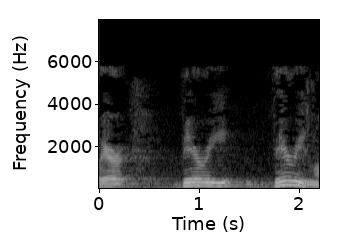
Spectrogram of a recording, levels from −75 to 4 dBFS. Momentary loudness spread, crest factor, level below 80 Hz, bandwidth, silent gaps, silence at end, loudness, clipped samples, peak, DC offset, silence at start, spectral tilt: 17 LU; 14 dB; -48 dBFS; 6 kHz; none; 0 s; -26 LUFS; under 0.1%; -12 dBFS; under 0.1%; 0 s; -8 dB/octave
